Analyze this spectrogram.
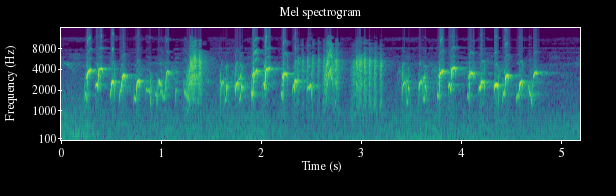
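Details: A Streak-eared Bulbul, used as a decoy lure call for bird trapping, calls in fast bursts of bright, chirpy notes. Each run slurs down in steps, with harsher buzzy notes mixed in. A young female is mentioned as the captive bird, and there are no other clear sounds.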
